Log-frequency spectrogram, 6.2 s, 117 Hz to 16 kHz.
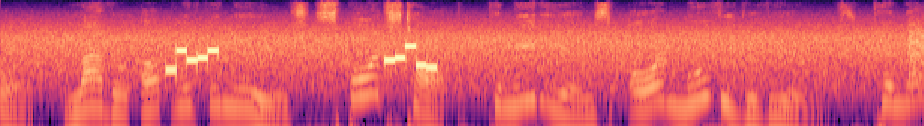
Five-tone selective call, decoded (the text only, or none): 19569 56632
